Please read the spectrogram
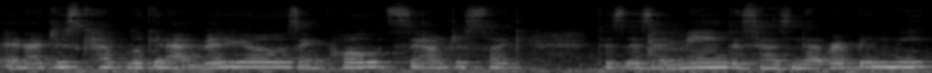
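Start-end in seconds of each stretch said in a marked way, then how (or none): none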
